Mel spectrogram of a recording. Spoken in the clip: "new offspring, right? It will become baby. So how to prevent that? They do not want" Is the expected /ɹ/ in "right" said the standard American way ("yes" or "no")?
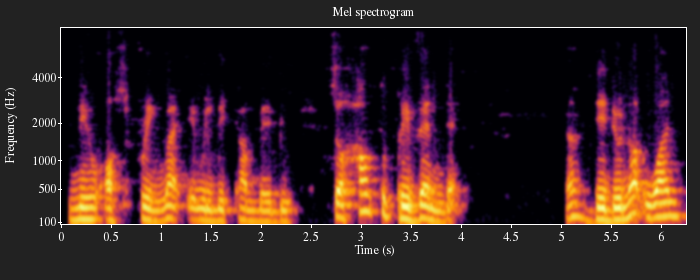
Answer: no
